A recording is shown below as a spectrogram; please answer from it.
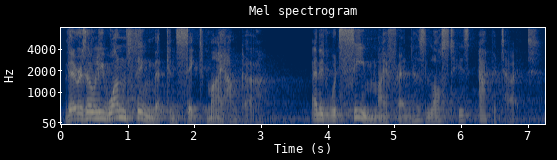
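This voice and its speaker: An actor playing a cold, theatrical warlord villain who speaks in grandiose, archaic phrases. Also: male voice, wildly swooping pitch, unhurried. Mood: coldly amused. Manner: grandiose, archaic speech with sweeping pitch swings. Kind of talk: video game cutscene acting. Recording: clean studio dialogue over loud game score.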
